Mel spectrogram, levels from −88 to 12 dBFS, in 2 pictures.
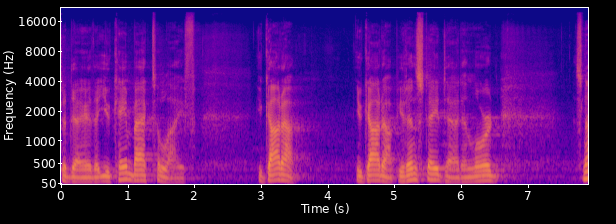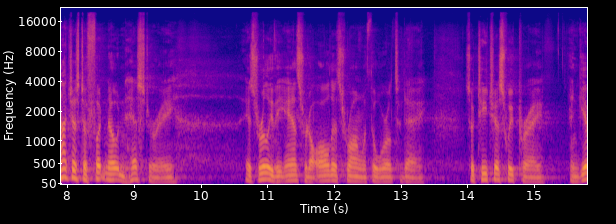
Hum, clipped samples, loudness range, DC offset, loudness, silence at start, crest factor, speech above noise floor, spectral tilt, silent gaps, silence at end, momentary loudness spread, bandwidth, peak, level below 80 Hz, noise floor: none; under 0.1%; 3 LU; under 0.1%; -22 LUFS; 0 s; 20 dB; 32 dB; -4.5 dB/octave; none; 0 s; 19 LU; over 20 kHz; -4 dBFS; -64 dBFS; -54 dBFS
